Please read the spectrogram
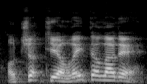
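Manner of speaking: loud, high, commanding Scot; rough Scottish accent. A narrator's reading. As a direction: call it out as a gruff Scottish boss. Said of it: "Scottish, slightly rough".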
